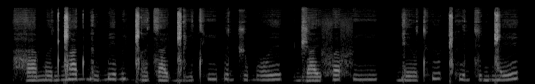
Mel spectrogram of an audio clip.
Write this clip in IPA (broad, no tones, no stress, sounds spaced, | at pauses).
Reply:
h a m ɵ d ŋ͡ǁ a d ɡ ʉ ɓ e ɓ i ɡ͡ǁ ɐ t͡s a ɪ̯ ɡ͡ǁ i tʰ i ɓ ɵ d t͡ʃ u ɓ o ɪ̯ | d͡ʒ a ɪ̯ f ɐ f i | ɡ e ʊ̯ tʰ ʉ ʊ̯ ǁʰ ɨ d t͡s ʉ ɡ ŋ͡ǁ e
